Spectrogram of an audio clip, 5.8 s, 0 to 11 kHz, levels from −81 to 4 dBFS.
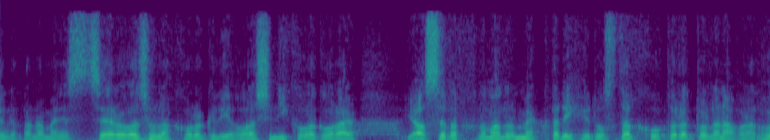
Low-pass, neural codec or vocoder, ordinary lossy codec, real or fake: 9.9 kHz; codec, 16 kHz in and 24 kHz out, 0.4 kbps, LongCat-Audio-Codec, fine tuned four codebook decoder; MP3, 64 kbps; fake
